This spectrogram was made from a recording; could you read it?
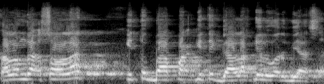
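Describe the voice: A man talks at a moderate pace with a high pitch. Audible room echo surrounds his voice. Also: ordinary pitch variation.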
